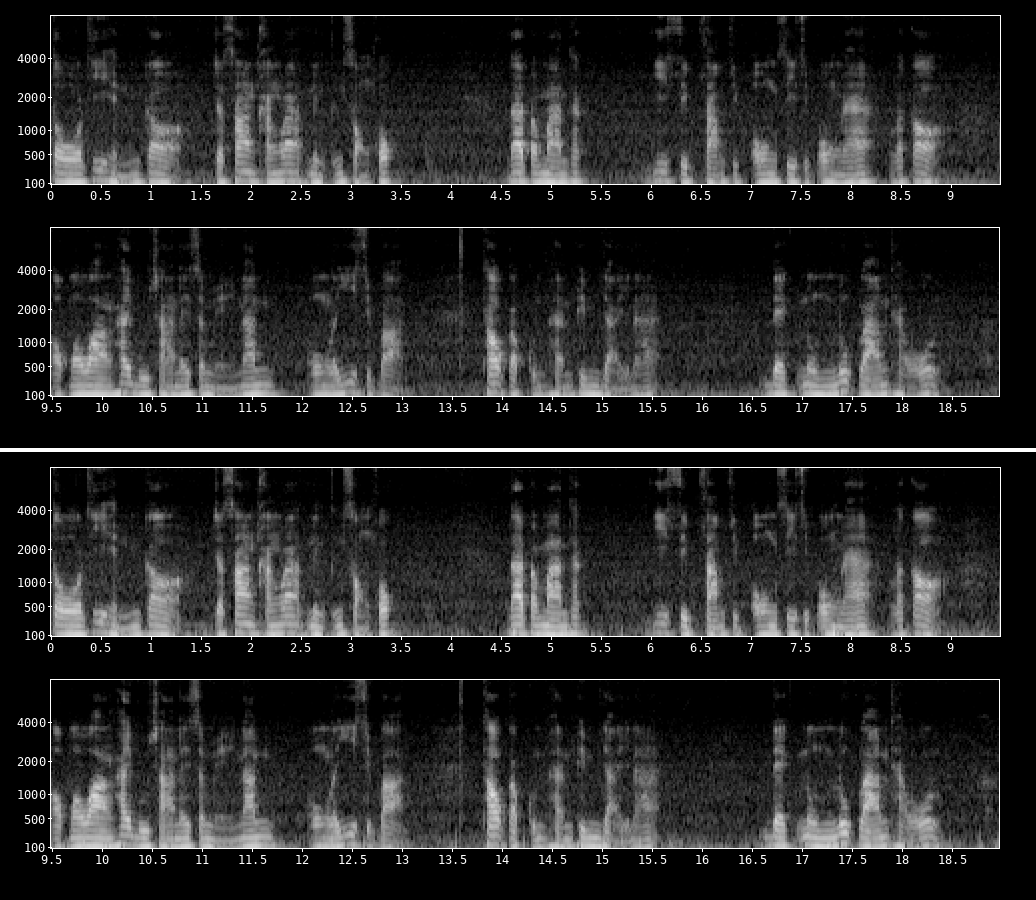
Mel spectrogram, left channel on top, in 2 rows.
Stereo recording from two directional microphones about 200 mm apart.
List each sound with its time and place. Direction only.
0.0 s speech: 25° right (ahead or behind)
4.5 s speech: 25° right (ahead or behind)
16.6 s speech: 25° right (ahead or behind)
